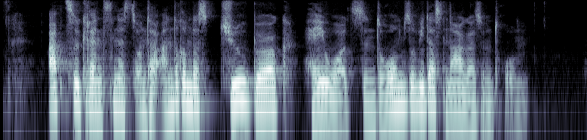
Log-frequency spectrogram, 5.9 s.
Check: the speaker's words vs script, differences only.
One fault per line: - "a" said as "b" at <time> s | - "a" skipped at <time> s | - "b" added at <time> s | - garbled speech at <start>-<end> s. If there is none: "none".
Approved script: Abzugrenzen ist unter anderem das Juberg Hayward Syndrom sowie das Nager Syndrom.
none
